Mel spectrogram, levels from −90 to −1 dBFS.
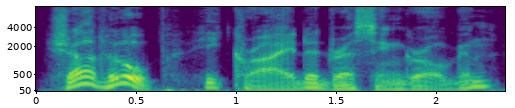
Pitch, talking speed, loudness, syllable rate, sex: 100 Hz, 155 wpm, -20 LUFS, 4.2 syllables/s, male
